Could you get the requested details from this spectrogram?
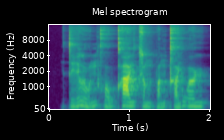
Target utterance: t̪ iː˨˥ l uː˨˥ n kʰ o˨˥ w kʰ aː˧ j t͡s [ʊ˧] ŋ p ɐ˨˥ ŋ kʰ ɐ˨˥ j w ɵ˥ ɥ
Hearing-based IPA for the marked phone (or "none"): ʊ˨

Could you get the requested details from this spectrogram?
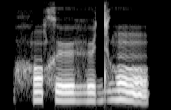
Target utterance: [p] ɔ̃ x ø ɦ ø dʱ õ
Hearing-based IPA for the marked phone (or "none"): h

